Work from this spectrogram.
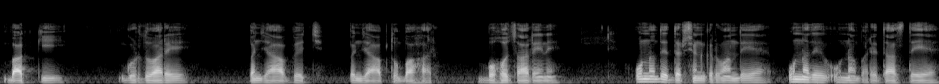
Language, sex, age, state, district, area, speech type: Punjabi, male, 30-45, Punjab, Amritsar, urban, spontaneous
